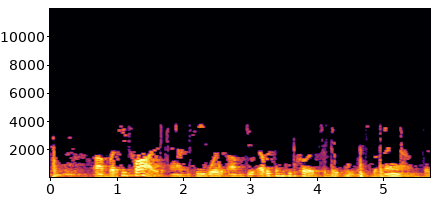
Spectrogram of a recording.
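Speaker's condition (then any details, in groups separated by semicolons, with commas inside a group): No condition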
